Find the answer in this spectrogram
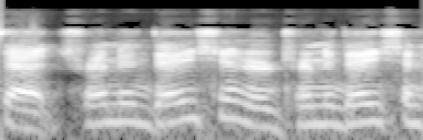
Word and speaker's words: Tremendation: How do you pronounce that? Tremendation or Tremendation? How do you say that? Hello, it's Tremendation.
